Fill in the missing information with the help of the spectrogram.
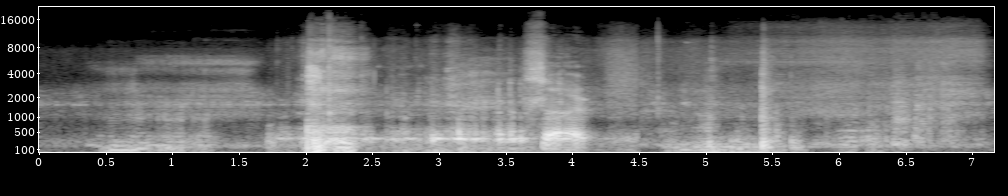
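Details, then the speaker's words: Female dog asleep on a workshop floor snoring: rough, rumbling breaths and snorty bursts over quiet room noise. "And if you can hear some snoring, that's actually my dog over here on the floor. I share my um my workspace with um my dogs and um and she's having a good old snore."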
